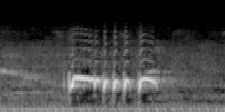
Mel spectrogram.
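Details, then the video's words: Zebra dove answering a master recording with a single short cooing phrase: a clear upslurred opening note, then a rapid burst of five rolling, bubbling notes, over a faint low rumble. "Langsung reaksi buat masteran perkutut"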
